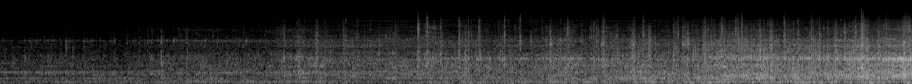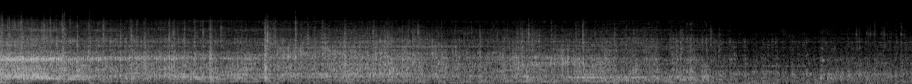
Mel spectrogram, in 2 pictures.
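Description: OO-gauge model steam locomotive with a five-pole armature motor running past: a steady motor whir with wheels clicking over rail joints and points. It grows louder as it approaches, is loudest about halfway through, and fades as it moves away.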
